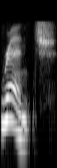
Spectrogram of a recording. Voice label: "wrench", en-us, recite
